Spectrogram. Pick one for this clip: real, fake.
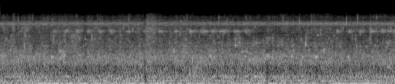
fake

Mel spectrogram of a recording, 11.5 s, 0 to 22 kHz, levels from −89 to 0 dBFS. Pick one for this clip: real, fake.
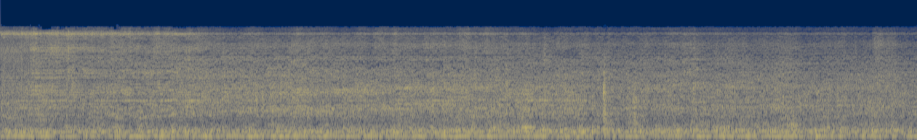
fake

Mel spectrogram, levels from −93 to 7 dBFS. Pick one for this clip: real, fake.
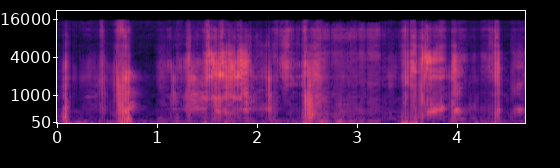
fake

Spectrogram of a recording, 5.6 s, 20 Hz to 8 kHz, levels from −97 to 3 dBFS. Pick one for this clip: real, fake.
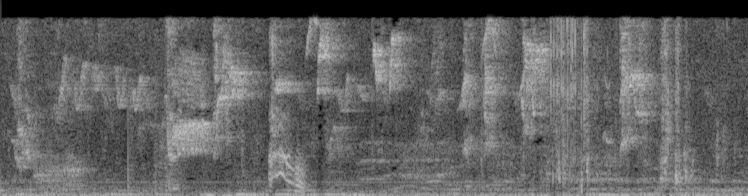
real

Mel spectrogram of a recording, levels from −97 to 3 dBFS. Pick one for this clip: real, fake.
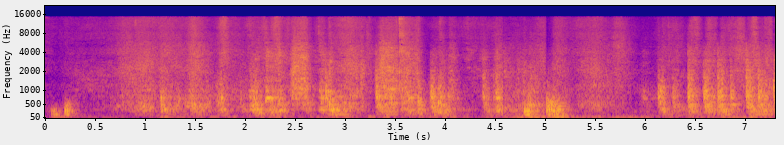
real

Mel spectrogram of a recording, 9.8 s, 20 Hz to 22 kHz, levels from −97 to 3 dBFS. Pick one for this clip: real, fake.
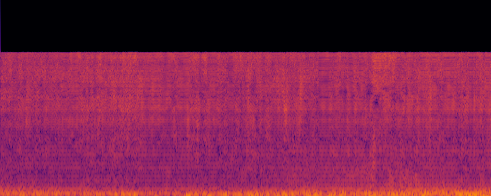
fake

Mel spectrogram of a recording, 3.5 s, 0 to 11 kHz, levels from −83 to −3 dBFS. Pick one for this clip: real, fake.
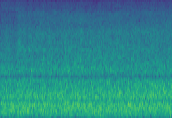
fake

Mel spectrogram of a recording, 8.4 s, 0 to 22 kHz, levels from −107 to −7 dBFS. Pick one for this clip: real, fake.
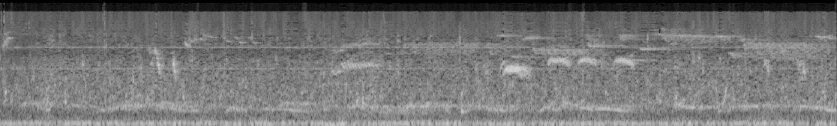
real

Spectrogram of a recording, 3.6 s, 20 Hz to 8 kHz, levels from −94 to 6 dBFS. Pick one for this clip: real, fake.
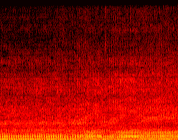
fake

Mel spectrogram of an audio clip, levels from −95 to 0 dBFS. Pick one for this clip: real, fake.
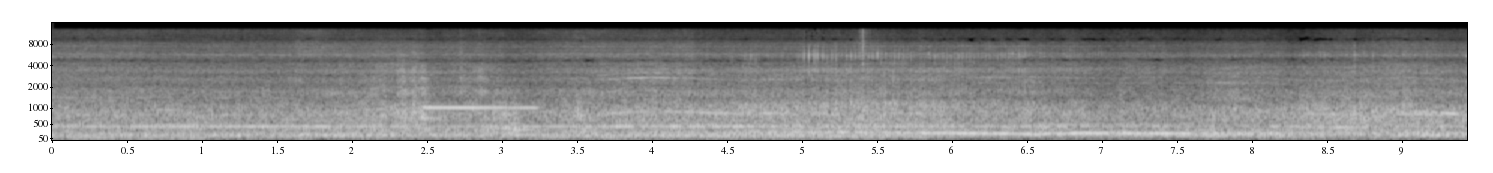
real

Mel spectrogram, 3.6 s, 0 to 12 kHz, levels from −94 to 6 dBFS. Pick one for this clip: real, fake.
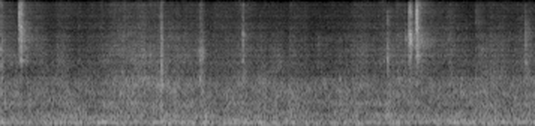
fake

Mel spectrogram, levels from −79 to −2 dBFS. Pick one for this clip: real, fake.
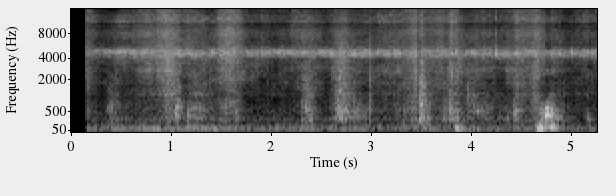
fake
